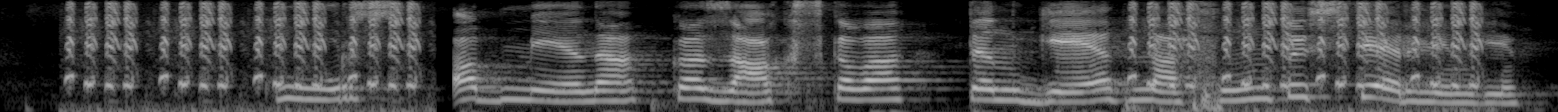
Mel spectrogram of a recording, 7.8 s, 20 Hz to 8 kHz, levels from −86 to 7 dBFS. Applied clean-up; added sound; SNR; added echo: none; Bird; 1 dB; none.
